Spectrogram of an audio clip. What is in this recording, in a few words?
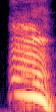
hurt, pain; player; Dystopia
